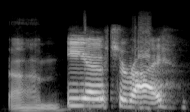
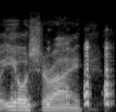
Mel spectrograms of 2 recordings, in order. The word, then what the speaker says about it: Io Shirai: Next up, you had Toni Storm against I don't know how to pronounce her name. Io Shirai. There you go, Io Shirai in the championship for the Mae Young Classic.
